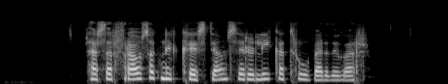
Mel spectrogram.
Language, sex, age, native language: Icelandic, female, 40-49, Icelandic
